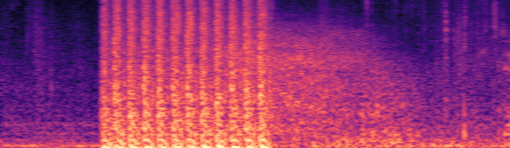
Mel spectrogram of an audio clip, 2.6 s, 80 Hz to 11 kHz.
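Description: Rapid automatic gunfire from the XCOM 2 video game, a loud burst of closely spaced shots lasting under a second, followed by a fading reverberant tail.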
